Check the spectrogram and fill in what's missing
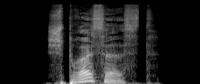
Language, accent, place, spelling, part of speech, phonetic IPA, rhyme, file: German, Germany, Berlin, sprössest, verb, [ˈʃpʁœsəst], -œsəst, De-sprössest.ogg
- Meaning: second-person singular subjunctive II of sprießen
